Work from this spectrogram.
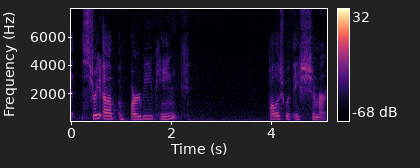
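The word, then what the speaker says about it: Pahlish: And it is by Polish, which is, of course, it's spelled P-A-H-L-I-S-H.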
